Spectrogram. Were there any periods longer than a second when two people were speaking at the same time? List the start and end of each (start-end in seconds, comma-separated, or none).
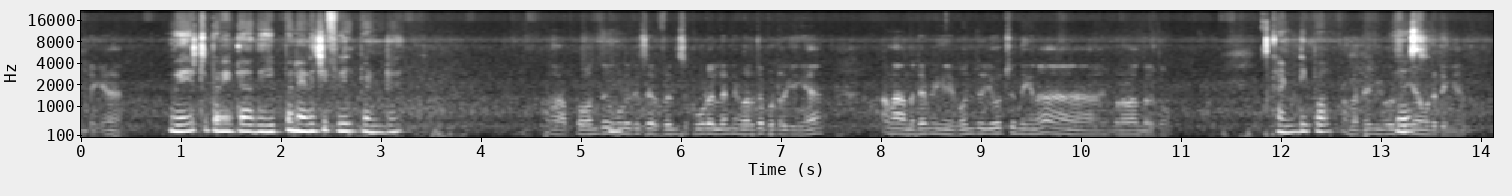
none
